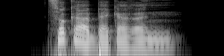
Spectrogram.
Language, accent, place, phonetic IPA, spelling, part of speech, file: German, Germany, Berlin, [ˈtsʊkɐˌbɛkəʁɪn], Zuckerbäckerin, noun, De-Zuckerbäckerin.ogg
- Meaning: confectioner (female)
